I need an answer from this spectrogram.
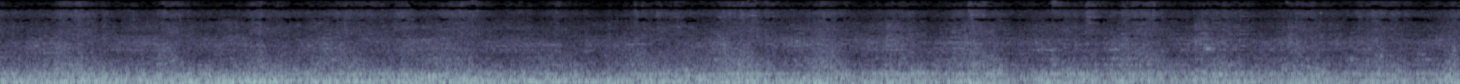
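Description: Intermodal freight cars (double-stack container well cars and trailer flatcars) rolling past: a steady rumble of steel wheels on rail, with scattered clicks as the wheels cross rail joints.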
